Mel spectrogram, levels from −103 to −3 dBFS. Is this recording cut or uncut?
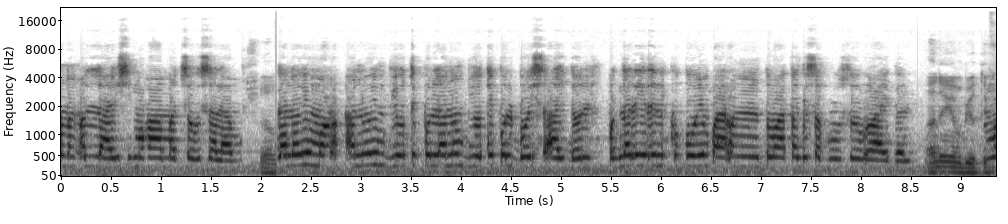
cut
